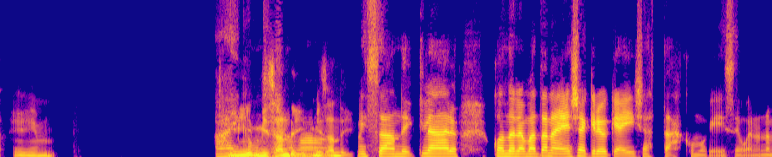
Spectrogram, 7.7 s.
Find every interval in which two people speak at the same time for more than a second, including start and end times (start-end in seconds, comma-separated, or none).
2.3-3.6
